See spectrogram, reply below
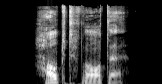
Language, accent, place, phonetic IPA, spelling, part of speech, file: German, Germany, Berlin, [ˈhaʊ̯ptvɔʁtə], Hauptworte, noun, De-Hauptworte.ogg
- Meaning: dative singular of Hauptwort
